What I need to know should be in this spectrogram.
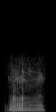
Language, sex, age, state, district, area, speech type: Bengali, male, 18-30, West Bengal, Murshidabad, urban, conversation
